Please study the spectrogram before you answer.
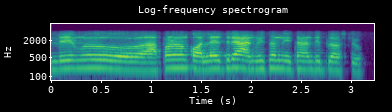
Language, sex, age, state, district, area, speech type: Odia, male, 18-30, Odisha, Khordha, rural, conversation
